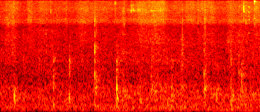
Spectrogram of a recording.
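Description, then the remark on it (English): A London metro train travelling from Waterloo to Bank rumbles steadily with a dense low-frequency roar, punctuated by rhythmic rail clicks and clatter at regular intervals, moderately loud, with no voices. “from Waterloo to Bank and City Line, and now we are going to change trains to Central Line.”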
